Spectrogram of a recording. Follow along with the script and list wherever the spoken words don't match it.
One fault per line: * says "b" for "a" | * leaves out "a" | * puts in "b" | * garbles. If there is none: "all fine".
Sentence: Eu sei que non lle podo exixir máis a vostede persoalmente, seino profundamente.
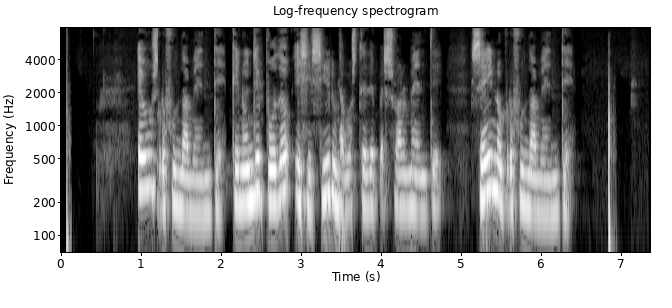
* says "profundamente" for "sei"
* leaves out "máis"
